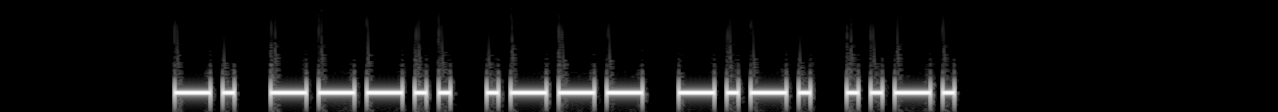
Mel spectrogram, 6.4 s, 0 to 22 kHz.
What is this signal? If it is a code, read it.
Morse code, heard as a keyed tone, about 20 wpm, 700 Hz. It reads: N8JCF
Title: Speed Racing - USA 1x3 Call Signs 17wpm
